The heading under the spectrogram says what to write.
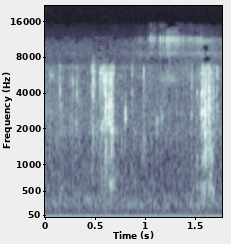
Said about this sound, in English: Is one of you shaking a can of spray paint? Sounds like it. At least it's not peanuts. Sorry, I was eating a marshmallow. Or s'mores.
